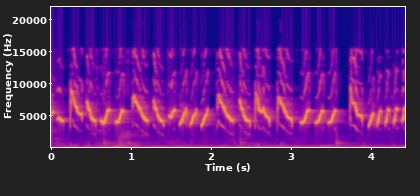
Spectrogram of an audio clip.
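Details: Oriental white-eye, cut off from its flock, calling for the others: continuous high chirping mixing falling slurs with quick runs of short rising notes, repeated without break, over a faint low hum.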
